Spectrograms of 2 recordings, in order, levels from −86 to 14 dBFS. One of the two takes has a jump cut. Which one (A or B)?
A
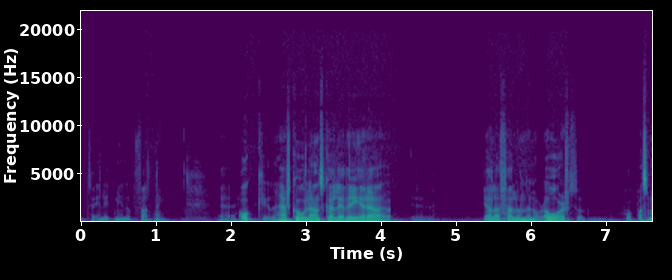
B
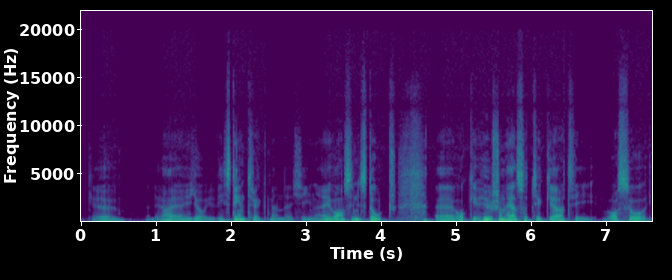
A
